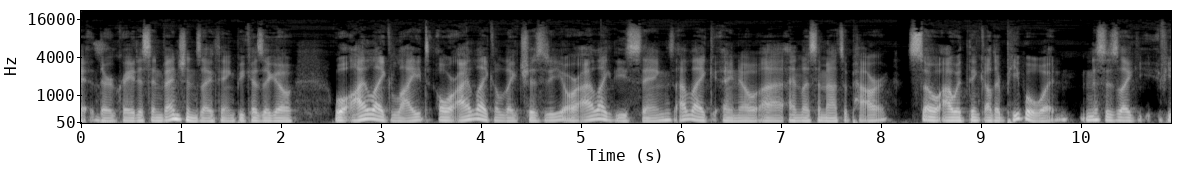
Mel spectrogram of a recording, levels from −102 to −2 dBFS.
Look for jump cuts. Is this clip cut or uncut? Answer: cut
